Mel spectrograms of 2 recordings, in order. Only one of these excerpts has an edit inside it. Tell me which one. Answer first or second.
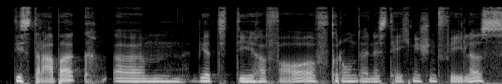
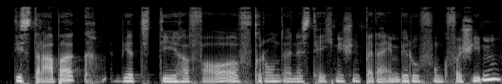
second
